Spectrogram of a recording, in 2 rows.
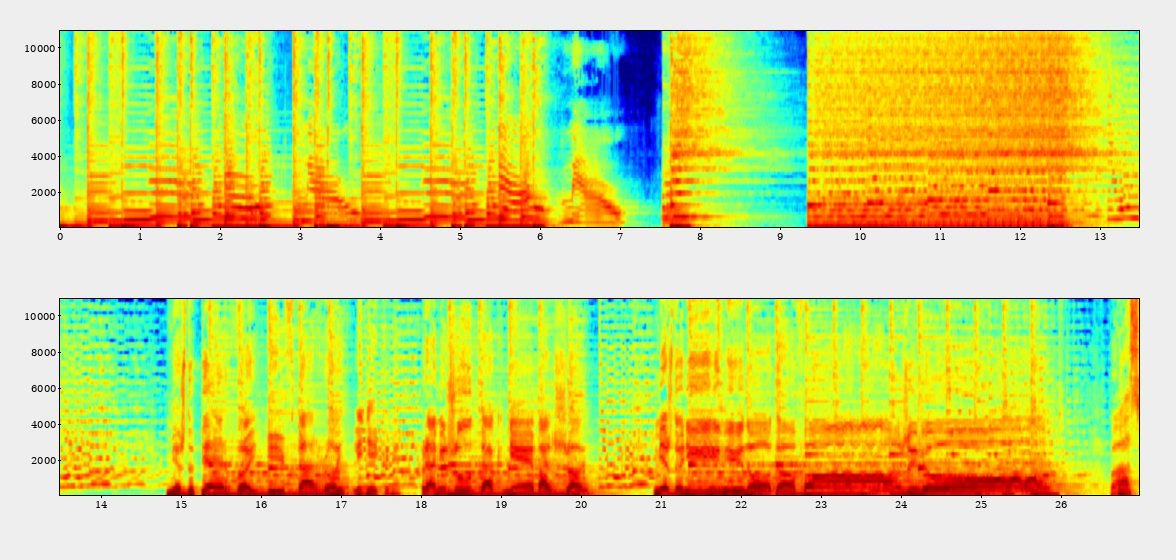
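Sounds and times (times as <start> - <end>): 
bright melodic tune: 0.8 - 6.2, 9.4 - 14.8, 15.4 - 26.4
meow-like cry: 1.4 - 3.9, 4.7 - 7.2
speech: 14.9 - 20.2, 20.9 - 23.1, 24.0 - 25.2, 26.6 - 26.9.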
